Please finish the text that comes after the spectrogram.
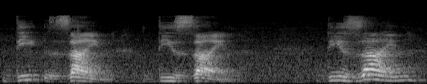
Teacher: eh cuando no está duplicada y se encuentra entre dos vocales la s se pronuncia sí como un zumbido no se pronuncia como la s suave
